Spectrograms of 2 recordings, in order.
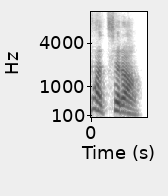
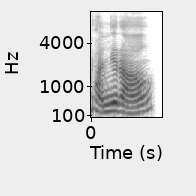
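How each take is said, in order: First: The middle consonant is a ch sound. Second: The middle consonant is a doubled n sound. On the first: The ending is a grammatical particle. "형식 형태소일 때는" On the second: The ending is a word with its own meaning. "실질 형태소일 때는"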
